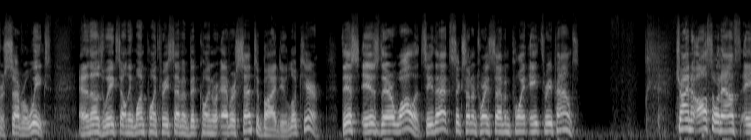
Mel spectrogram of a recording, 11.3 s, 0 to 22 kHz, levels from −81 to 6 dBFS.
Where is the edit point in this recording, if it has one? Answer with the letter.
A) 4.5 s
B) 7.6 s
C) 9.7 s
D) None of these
B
